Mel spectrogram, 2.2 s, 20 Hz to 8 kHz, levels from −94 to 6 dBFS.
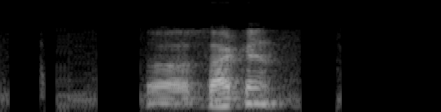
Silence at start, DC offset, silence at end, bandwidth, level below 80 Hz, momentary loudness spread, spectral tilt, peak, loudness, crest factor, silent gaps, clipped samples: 0.75 s; under 0.1%; 0.8 s; 4.2 kHz; -88 dBFS; 13 LU; -9.5 dB/octave; -18 dBFS; -35 LUFS; 20 dB; none; under 0.1%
